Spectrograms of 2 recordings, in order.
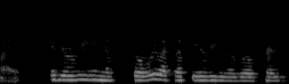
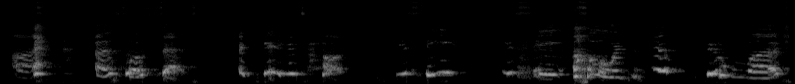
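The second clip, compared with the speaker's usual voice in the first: much higher, slow, half laughing half sobbing; hysterical caller; slower than usual. Acted. Caller to the operator, high and laugh-sobbing in mock distress. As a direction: fall apart on the phone, laughing through mock tears.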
